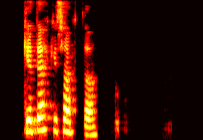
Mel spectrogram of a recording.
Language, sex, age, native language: Icelandic, female, 60-69, Icelandic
